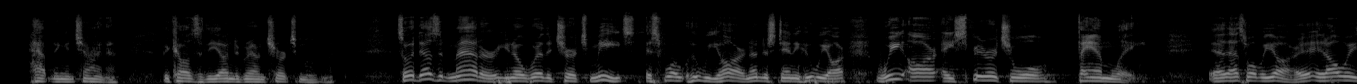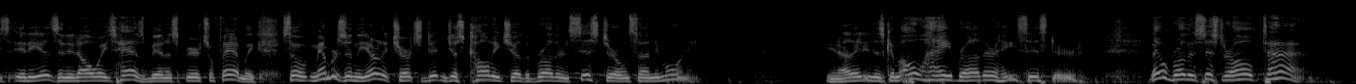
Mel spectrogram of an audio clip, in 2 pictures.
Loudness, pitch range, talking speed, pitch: -38 LUFS, 140-180 Hz, 195 wpm, 165 Hz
